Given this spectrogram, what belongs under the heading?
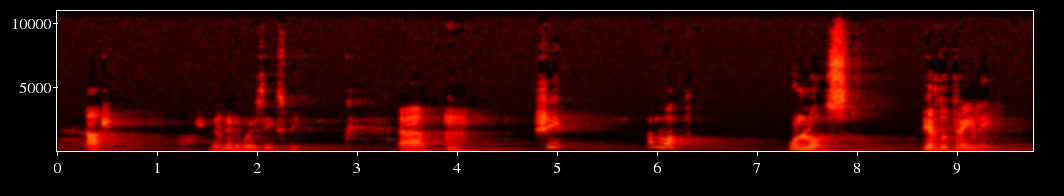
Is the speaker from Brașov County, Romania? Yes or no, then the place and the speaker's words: no; Cluj, Cluj County, Romania; sunt din Cluj și în Cluj este obiceiul ca la Paști să mergi la stropit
